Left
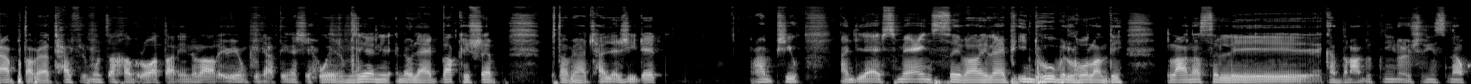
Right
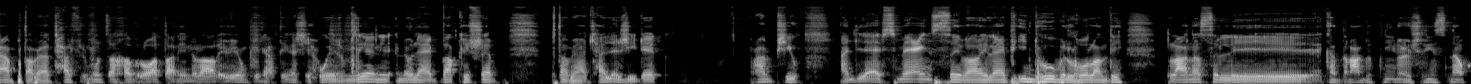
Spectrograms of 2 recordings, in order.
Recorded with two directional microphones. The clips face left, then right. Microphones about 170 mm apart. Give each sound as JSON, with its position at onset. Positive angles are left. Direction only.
{"t": 0.0, "sound": "speech", "side_deg": 70}
{"t": 0.9, "sound": "speech", "side_deg": -5}
{"t": 2.6, "sound": "speech", "side_deg": 25}
{"t": 7.5, "sound": "speech", "side_deg": 35}
{"t": 9.5, "sound": "speech", "side_deg": 60}
{"t": 11.6, "sound": "speech", "side_deg": 35}
{"t": 12.2, "sound": "speech", "side_deg": 65}
{"t": 13.5, "sound": "speech", "side_deg": 20}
